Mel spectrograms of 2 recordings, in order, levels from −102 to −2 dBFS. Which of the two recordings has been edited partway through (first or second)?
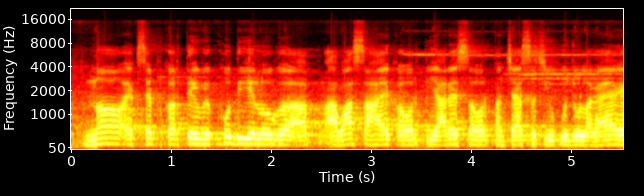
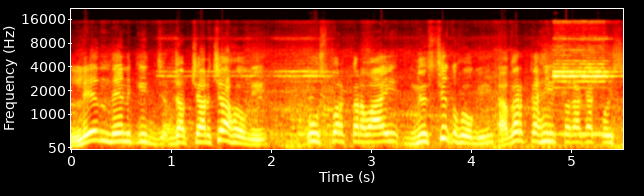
second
